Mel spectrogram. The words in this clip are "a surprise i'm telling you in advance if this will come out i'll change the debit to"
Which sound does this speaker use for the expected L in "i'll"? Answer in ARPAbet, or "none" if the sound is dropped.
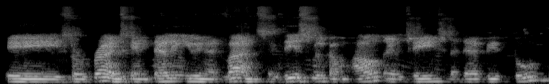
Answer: N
